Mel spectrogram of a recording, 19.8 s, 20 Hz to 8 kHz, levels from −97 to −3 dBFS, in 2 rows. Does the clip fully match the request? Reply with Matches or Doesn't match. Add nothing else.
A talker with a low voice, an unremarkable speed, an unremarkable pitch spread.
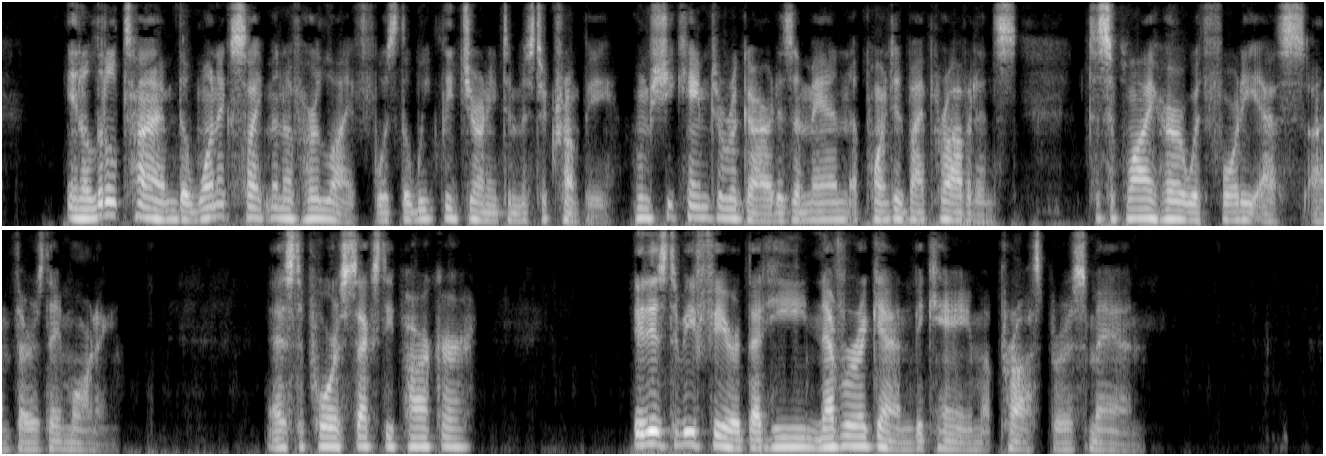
Matches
